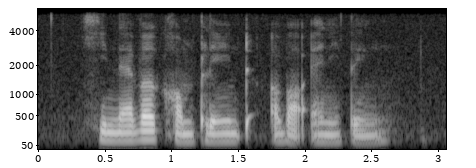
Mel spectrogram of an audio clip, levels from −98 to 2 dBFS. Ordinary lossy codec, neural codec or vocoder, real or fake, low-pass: none; none; real; 5.4 kHz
